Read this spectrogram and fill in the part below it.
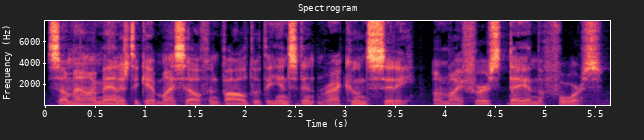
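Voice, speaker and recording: A man's voice: low voice, little pitch movement, a little fast, a bit bright, a little hiss or hum. A man playing a reserved young American ex-cop hero in a video game, understated and terse, with an American accent. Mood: guarded, dry. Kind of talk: video game cutscene acting.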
